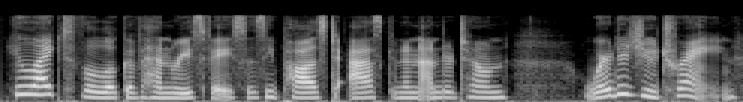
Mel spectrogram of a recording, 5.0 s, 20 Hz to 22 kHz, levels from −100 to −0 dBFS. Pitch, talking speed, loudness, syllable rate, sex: 225 Hz, 230 wpm, -20 LUFS, 6.0 syllables/s, female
